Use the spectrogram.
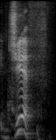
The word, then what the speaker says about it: Jif: you like for peanut butter cuz I'm a jiff man gif okay but seriously how do you pronounce it gifford jiff jiff the peanut butter ya know but the thing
